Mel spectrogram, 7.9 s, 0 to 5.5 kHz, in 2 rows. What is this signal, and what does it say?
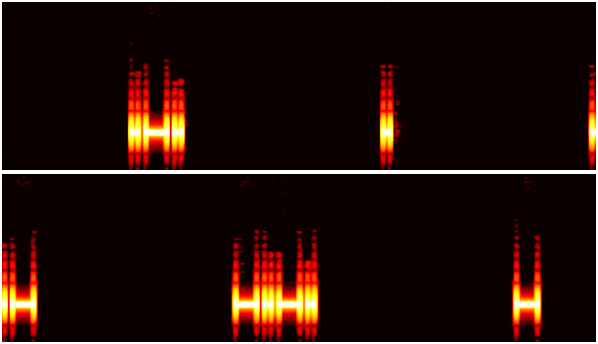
Morse code, heard as a keyed tone, about 25 wpm, spaced as for 6 wpm, 600 Hz. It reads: REACT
